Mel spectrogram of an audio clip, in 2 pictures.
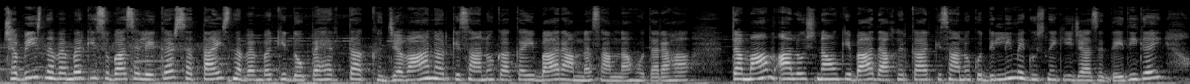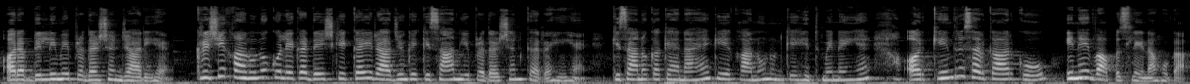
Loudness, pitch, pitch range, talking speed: -21 LUFS, 230 Hz, 205-260 Hz, 195 wpm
